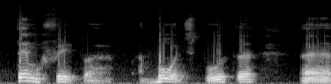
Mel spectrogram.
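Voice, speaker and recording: A man's voice with a dark, mellow tone. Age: 60s. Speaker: state politician. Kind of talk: podcast interview.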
